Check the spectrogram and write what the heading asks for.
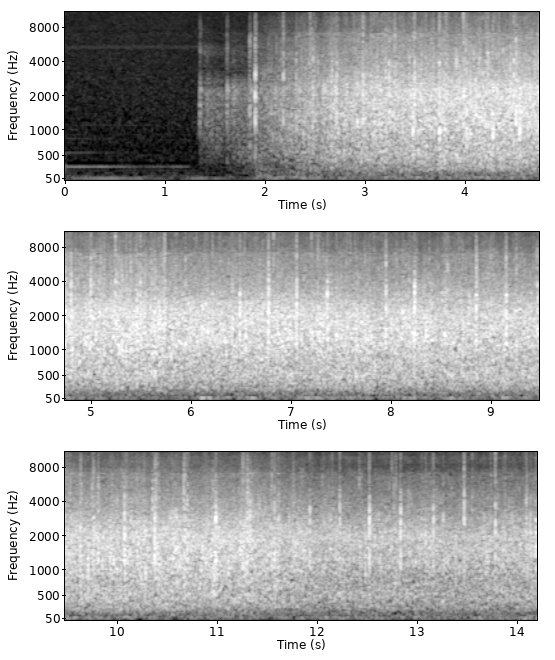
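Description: The last piano note dies away, then a concert-hall audience breaks into applause about a second in, swelling within a couple of seconds and holding steady.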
